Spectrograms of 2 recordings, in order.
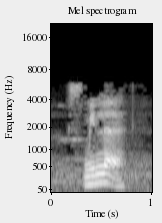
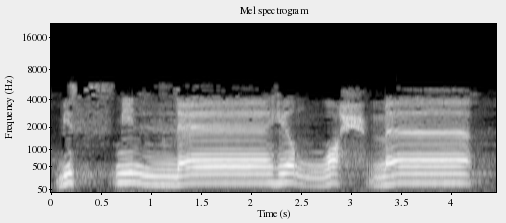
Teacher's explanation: Terdapat huruf mad pada huruf lamnya yang harus dibaca panjang 2 harakat.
